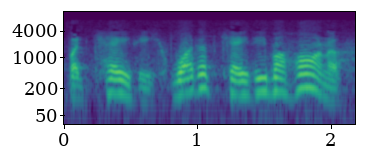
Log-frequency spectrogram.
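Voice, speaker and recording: A man's voice: fairly high pitch, sing-song, normal speed, slightly rough. An actor playing a lovelorn, skeptical man in a radio drama, questioning everything with indignant literal-mindedness. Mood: exasperated. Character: lovelorn, skeptical, exasperated man seeking his sweetheart. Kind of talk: 1970s radio drama acting. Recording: dull 1970s radio recording.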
